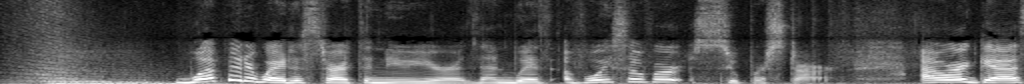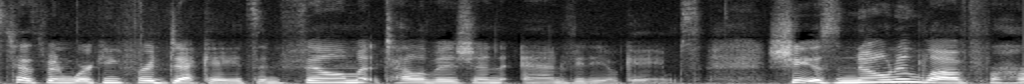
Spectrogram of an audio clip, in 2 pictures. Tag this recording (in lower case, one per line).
speech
